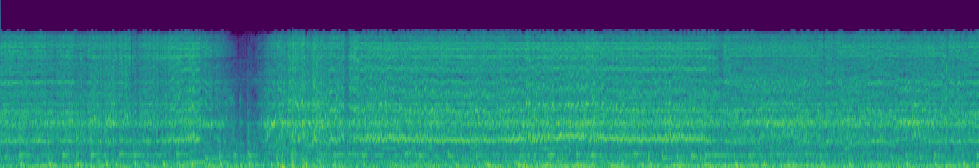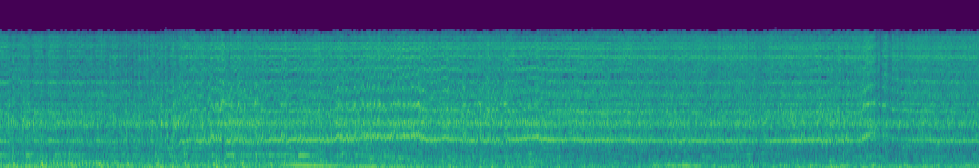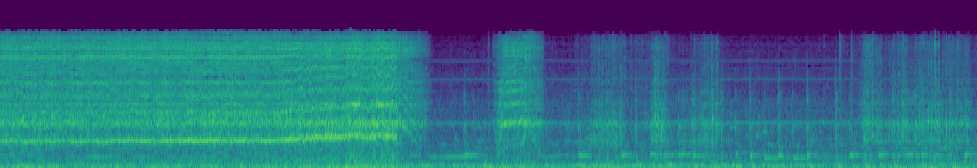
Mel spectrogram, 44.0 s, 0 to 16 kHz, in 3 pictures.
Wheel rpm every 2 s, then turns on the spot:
160, 100, 160, 160, 160, 160, 160, 160, 160, 160, 160, 170, 160, 170, 170, 160, 160, 100, 20, 20, 10, 20.
36-44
